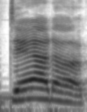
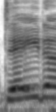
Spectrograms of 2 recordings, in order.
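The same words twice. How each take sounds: First: The first vowel sounds like the vowel in 'father'. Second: The first vowel sounds like the vowel in 'day'. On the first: The speaker calls it wrong. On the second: The speaker calls it right.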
